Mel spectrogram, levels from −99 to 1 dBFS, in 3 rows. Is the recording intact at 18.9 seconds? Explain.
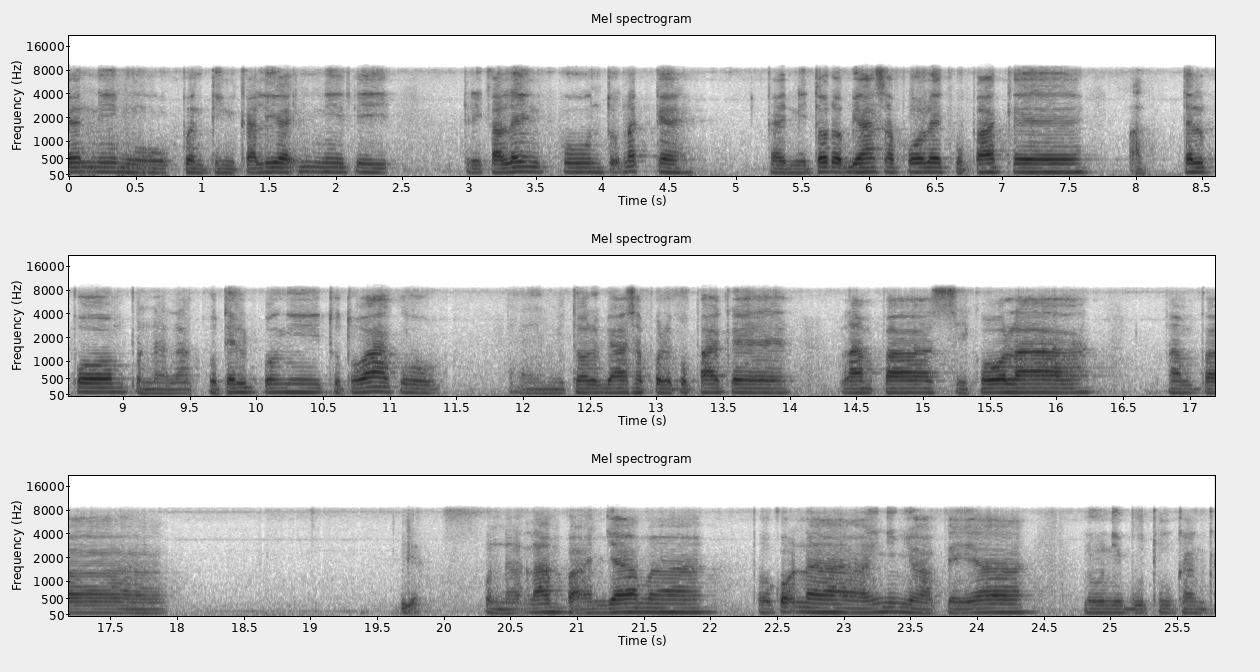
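No. Opus voice compression runs through the whole clip, including 18.9 s. At a rate that fits 12 kbps, SILK's coarse linear-prediction coding makes speech muffled, hoarse and faintly robotic. A spectrogram shows nothing above 8.6 kHz and smeared harmonics.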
